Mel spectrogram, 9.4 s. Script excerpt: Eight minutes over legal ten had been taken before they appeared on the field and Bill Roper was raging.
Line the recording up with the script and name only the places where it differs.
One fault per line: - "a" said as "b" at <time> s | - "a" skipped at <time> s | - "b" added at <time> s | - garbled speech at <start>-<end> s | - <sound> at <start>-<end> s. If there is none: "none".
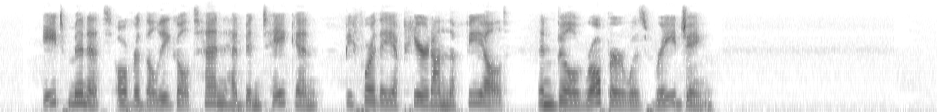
- "the" added at 1.4 s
